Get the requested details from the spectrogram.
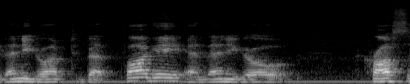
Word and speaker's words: Bethphage: If we look at Mark 11, 1 and 2, now when they drew near Bethlehem to Bethphage, and that's proper pronunciation, most people say Bethphage or something like that, or Bethphage. Bethphage is correct,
